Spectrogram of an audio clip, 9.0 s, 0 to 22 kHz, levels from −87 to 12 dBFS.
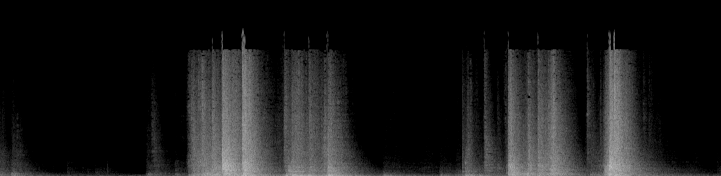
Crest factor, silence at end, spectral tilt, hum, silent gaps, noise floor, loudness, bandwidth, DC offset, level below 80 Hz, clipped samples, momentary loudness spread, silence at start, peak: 22 dB; 0.85 s; -3 dB/octave; none; none; -65 dBFS; -21 LUFS; 16 kHz; under 0.1%; -44 dBFS; under 0.1%; 24 LU; 0.15 s; -2 dBFS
